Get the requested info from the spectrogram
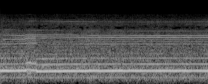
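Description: A male commentator's long, unbroken goal shout held on one high, steady note, over crowd noise, marking a goal just scored.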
